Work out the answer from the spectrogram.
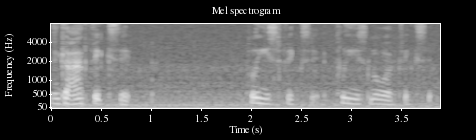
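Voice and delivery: soft, pleading prayer under the breath; hushed prayer. Real, not acted. Praying to God alone in the morning, soft and pleading. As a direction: pray quietly, begging God to fix it. Quiet prayer while driving out.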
